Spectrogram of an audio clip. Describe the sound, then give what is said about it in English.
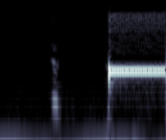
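Automatic telephone ringback tone sounding after the called party hangs up, so the line rings back through: a loud, steady single-pitch electronic tone switches on abruptly after a quiet stretch and holds unbroken to the end. “That's the automatic ring back. He hung up his phone, so it's ringing through to Alan.”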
